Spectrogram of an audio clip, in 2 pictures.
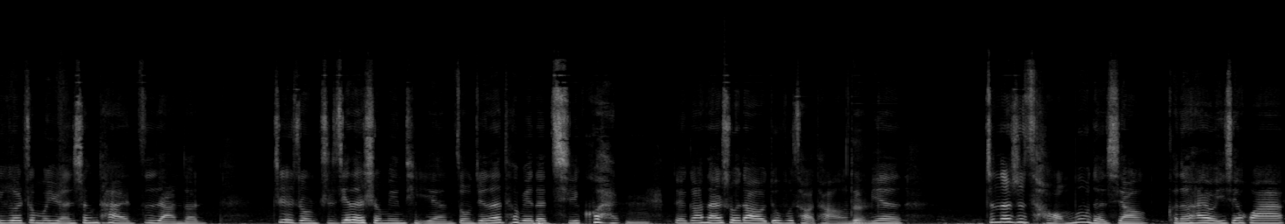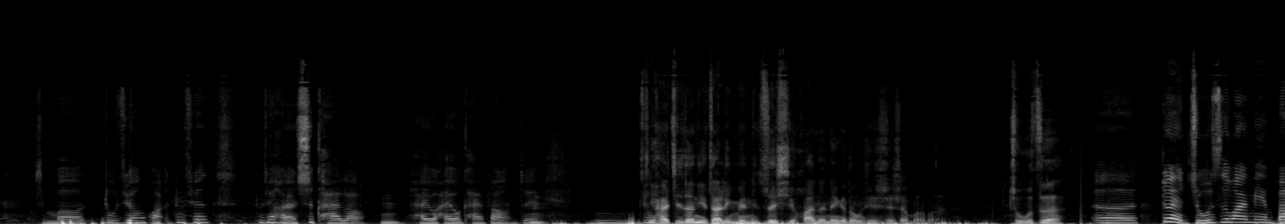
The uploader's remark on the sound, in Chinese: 这是我们在海拔4513米的波瓦山录制的一期节目。我们把前段时间在 稻城 休假时录的聊天内容分享出来。你会在节目中听到不时刮过的高原的风、路人的声音、野兔与山猪突然间的脑回路切换。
